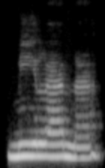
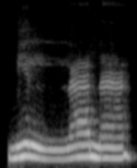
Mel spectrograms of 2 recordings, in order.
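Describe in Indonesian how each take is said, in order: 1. Bunyi L pendek dan cepat. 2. Bunyi L ditahan sebentar. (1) "Kalau tanpa syaddah dibaca milana" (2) "Karena ini ada syaddah jadi mil"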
